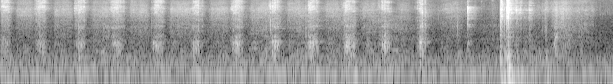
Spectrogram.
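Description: Fabric scissors cutting through interfaced fabric folded into four layers: an even run of snips, about two or three a second, followed by a single louder knock about five seconds in.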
